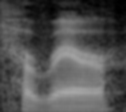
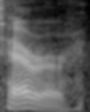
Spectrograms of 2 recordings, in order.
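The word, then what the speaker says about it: Herer: Now, Jack always said, a lot of people say Jack Herrer. It's Herrer. It rhymes with terror.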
